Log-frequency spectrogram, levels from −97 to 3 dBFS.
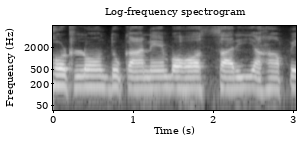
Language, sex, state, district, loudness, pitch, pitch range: Hindi, male, Haryana, Rohtak, -14 LUFS, 150 Hz, 150-160 Hz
